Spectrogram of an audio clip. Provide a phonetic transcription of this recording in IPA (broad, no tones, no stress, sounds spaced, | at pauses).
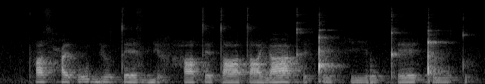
pʰ ɑ z ħ ɪ ʔ u bʲ u t e z bʲ ɛ f h ɑ t ɪ t ɑ t ɑ j a kʼ ɪ ǃ ɨ h i ɾ u kʼ e ǃ u t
